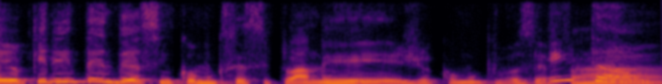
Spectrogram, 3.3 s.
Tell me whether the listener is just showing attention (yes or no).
no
